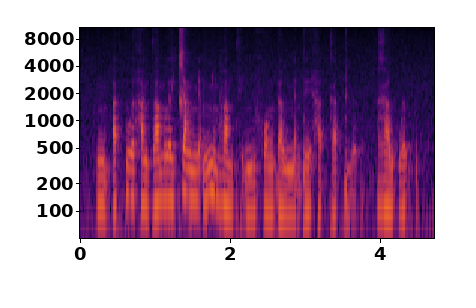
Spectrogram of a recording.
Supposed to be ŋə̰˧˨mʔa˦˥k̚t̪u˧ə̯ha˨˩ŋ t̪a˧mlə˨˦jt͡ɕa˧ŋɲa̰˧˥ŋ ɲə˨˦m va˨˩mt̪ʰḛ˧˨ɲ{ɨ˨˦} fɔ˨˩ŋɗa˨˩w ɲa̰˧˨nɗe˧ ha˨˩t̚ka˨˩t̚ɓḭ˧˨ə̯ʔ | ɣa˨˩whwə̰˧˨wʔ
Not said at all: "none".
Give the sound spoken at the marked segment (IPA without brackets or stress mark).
ɨ˨˩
